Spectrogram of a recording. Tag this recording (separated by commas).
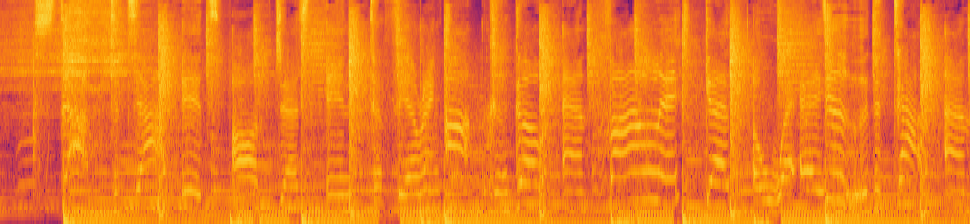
Music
